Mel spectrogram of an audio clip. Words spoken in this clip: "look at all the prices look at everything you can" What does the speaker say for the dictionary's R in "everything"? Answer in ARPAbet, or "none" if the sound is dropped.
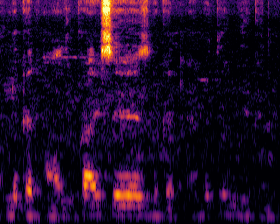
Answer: none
